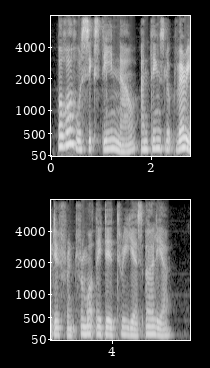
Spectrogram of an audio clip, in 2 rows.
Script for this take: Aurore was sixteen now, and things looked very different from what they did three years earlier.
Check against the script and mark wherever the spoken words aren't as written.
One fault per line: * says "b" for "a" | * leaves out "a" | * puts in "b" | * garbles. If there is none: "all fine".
all fine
